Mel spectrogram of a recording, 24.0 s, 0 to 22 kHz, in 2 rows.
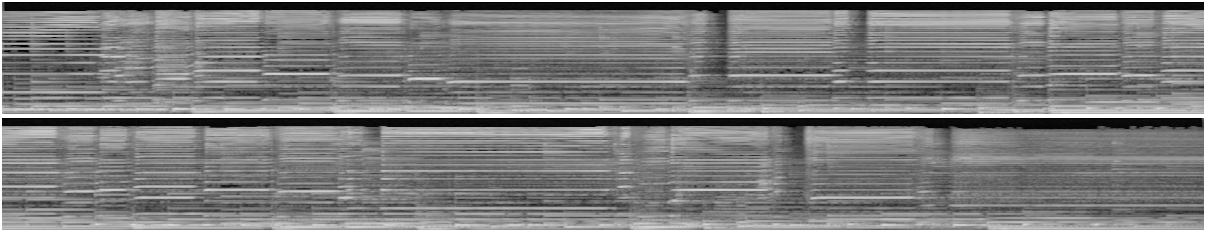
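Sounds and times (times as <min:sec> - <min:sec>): acoustic guitar accompaniment: 0:00.0 - 0:24.0
harmonica melody: 0:00.0 - 0:24.0.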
